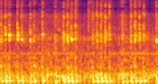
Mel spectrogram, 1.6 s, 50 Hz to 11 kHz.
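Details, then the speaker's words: Revived Farmall H four-cylinder hot restart at idle after a two-mile, 10-minute run, radiator warm so the thermostat works, running rich and smoking black: it catches and settles into an even, steady thump with no misses or knocks. A normal idle. "radiator is it's not hot but the radiator is warm so our thermostats are all working give her a rip mate hot starts at idle hell yeah"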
